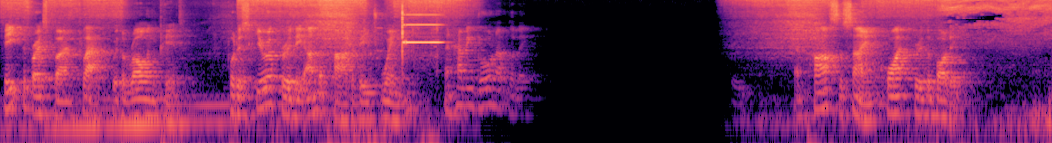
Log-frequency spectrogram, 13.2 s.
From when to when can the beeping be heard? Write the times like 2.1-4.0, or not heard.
4.4-5.6.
